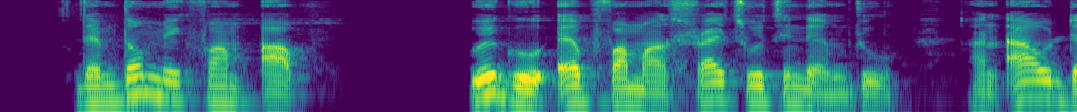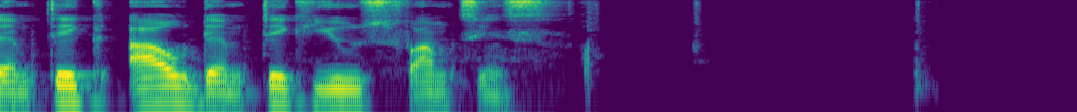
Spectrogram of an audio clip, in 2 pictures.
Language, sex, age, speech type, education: Nigerian Pidgin, male, 15-29, spontaneous, tertiary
